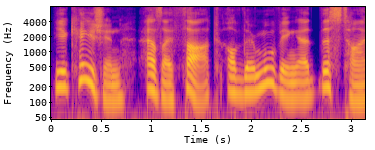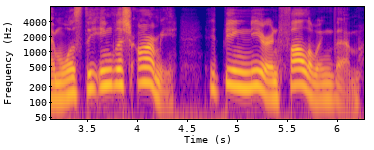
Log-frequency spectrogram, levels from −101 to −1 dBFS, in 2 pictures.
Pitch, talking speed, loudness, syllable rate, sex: 160 Hz, 200 wpm, -20 LUFS, 5.0 syllables/s, male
